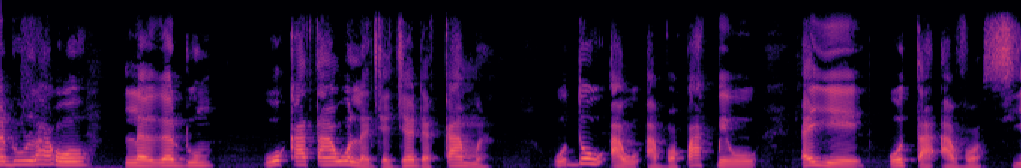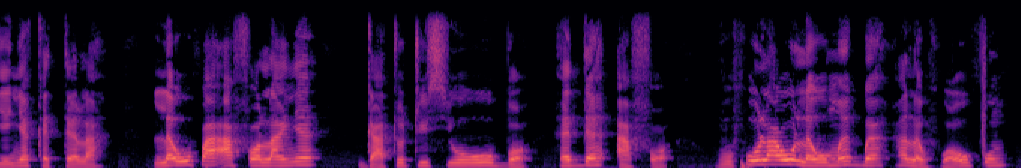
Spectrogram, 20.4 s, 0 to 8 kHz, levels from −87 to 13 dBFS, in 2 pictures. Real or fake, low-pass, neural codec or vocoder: real; 7.2 kHz; none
